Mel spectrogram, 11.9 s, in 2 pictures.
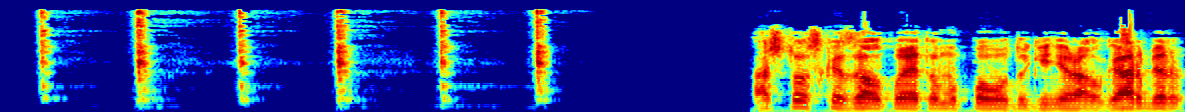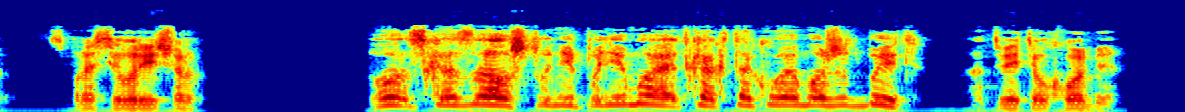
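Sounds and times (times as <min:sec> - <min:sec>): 
clock ticking loudly in another room: 0:00.0 - 0:02.9
speech: 0:03.8 - 0:07.0, 0:07.8 - 0:11.8.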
